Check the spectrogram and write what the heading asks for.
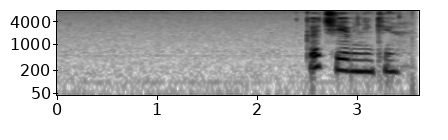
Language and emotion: Russian, neutral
